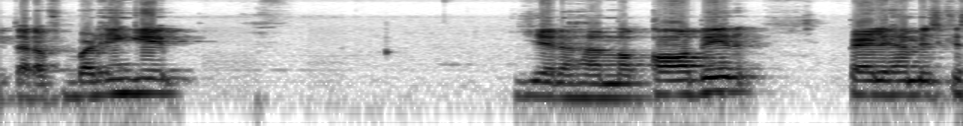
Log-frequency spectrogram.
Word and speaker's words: مقابر: بڑھیں گے۔ یہ رہا مقابر، پہلے ہم اس کے سپیلنگ کریں گے۔ میم زبر ما، قاف الف زبر قا، مقا، بازر بی، را زبر را، مقابر۔ وقف کریں گے تو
